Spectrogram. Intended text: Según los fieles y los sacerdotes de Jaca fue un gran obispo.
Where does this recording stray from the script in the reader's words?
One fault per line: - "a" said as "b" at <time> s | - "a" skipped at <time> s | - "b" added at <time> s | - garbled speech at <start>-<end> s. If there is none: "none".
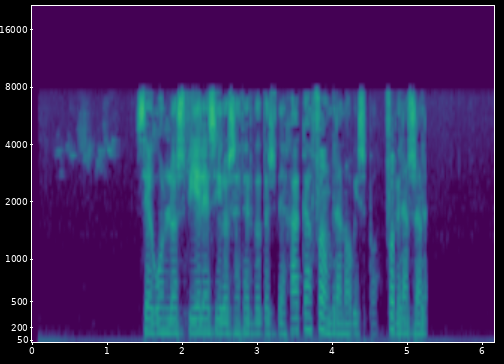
- garbled speech at 4.7-5.3 s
